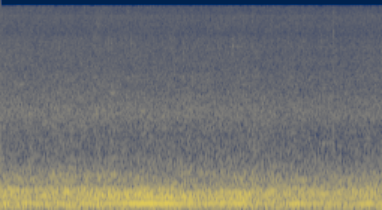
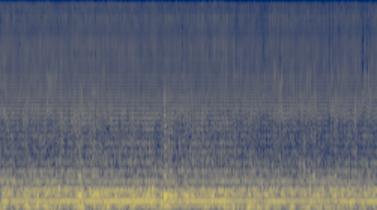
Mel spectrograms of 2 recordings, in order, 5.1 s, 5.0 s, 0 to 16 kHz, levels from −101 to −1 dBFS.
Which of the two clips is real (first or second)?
first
